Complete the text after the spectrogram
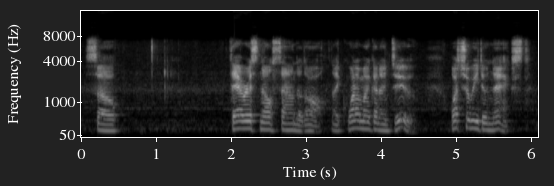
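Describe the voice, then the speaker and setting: Guy doing a casual software walkthrough, kinda high bright voice, rambles thru the steps. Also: a little slow, dull audio. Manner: informal, rambling step-by-step explaining. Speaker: music software tutorial presenter. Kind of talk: casual, improvised screen-recorded tutorial. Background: voice-over on a screen recording.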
